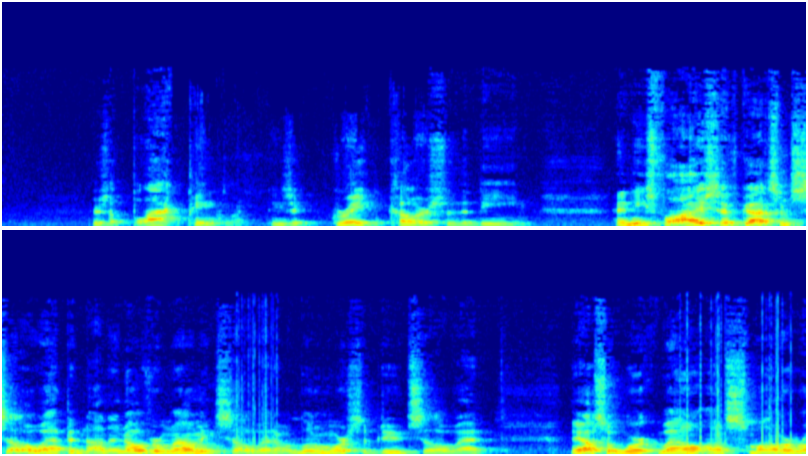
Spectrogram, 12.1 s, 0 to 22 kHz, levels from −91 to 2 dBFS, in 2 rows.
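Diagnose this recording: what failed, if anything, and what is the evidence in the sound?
Bluetooth SBC bit pool drop, codec stage: from 1.27 to 3.18 s the top end goes dull and a gritty noise creeps in. That fits the phone cutting the SBC bit pool from 31 to 15, around 105 kbps, to keep a busy link going. The upper sub-bands starve and the rest gets quantised coarsely.

Processor overload crackle at the driver or buffer stage: bursts of crackly tearing at 7.73–8.09 s and 11.11–11.94 s. Dozens of tiny buffers, around a millisecond and a half each, missed their deadlines. Each one replayed stale audio with hard edges, so the skips pile up into grit.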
